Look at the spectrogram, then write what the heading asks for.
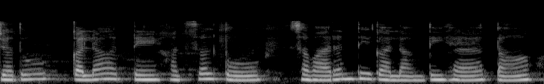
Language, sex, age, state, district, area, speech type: Punjabi, female, 45-60, Punjab, Jalandhar, urban, spontaneous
